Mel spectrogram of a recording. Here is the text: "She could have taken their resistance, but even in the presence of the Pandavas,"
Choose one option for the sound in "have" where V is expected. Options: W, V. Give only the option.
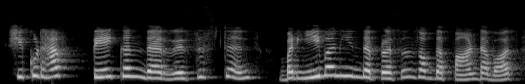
V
